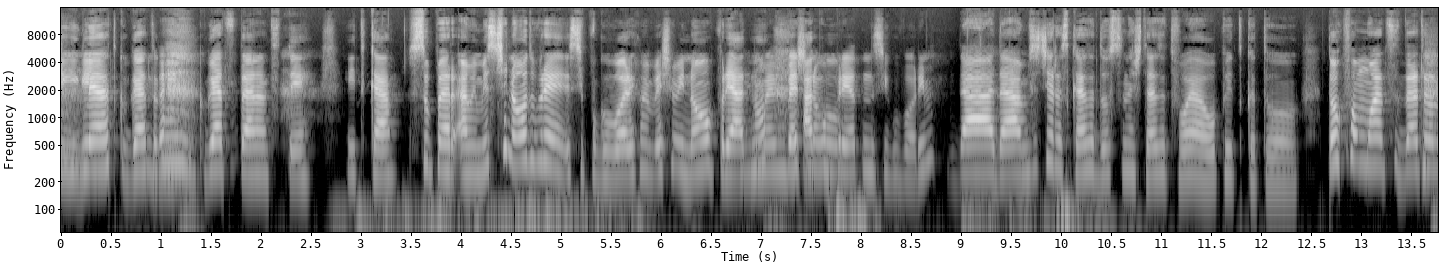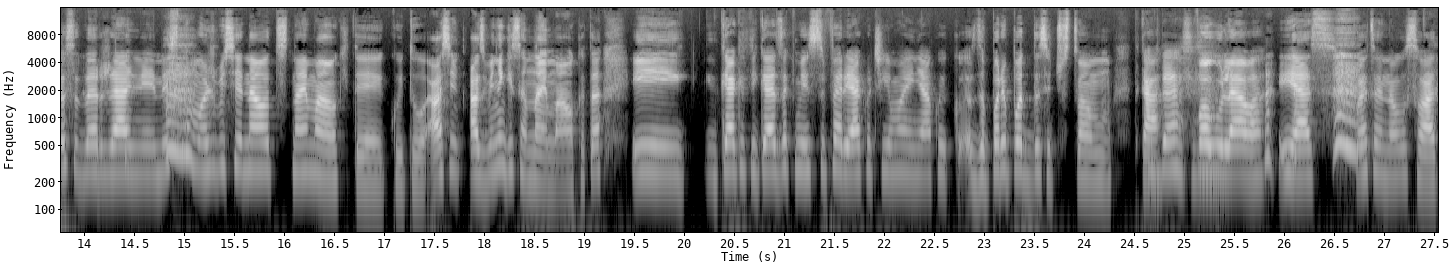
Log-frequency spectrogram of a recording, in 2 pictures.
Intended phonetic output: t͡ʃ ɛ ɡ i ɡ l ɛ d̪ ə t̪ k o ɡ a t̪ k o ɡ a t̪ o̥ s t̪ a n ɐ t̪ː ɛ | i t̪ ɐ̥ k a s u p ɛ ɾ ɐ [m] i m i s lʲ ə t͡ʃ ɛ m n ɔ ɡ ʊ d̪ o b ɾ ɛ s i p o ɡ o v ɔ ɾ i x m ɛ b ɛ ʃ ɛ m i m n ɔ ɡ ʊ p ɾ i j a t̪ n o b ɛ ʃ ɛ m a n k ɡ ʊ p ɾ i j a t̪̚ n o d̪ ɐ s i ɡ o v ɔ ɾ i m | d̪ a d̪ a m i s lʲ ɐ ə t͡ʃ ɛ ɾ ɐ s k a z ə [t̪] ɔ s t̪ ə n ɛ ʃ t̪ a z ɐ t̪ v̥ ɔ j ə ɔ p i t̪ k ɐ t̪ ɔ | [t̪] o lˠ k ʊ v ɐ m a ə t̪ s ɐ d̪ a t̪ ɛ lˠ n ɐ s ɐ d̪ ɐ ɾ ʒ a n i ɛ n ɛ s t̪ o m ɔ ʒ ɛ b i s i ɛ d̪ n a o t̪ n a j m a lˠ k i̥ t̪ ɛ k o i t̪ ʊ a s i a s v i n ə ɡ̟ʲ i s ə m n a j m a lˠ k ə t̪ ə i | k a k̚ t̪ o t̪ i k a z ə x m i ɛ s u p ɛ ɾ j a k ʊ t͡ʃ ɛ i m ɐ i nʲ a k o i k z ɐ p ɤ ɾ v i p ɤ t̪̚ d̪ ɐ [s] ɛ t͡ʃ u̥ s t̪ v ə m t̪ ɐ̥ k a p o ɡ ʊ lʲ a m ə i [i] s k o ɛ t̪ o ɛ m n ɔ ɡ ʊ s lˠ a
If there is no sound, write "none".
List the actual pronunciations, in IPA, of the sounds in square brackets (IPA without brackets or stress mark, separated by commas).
m, d̪, t̪, s, a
